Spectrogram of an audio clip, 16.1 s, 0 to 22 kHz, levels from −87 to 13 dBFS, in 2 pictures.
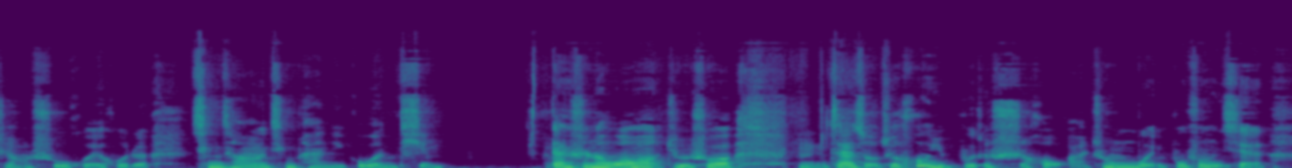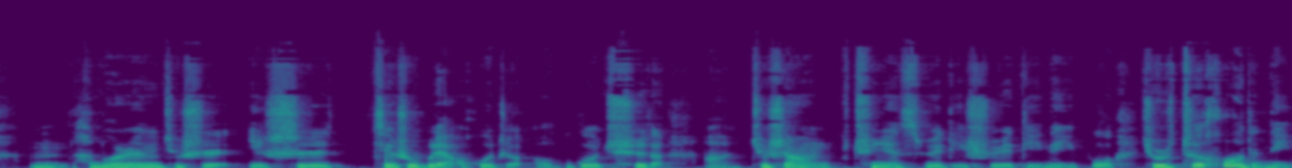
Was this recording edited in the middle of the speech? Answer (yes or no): no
